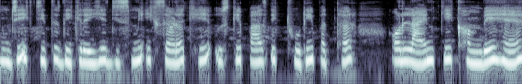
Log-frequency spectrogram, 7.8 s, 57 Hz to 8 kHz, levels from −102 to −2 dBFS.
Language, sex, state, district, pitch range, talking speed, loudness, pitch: Hindi, female, Uttar Pradesh, Budaun, 210-235 Hz, 155 wpm, -16 LUFS, 220 Hz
